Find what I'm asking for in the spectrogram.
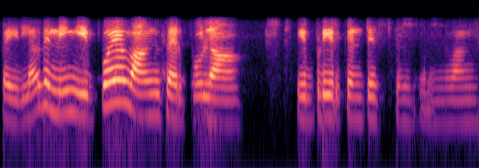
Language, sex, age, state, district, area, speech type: Tamil, female, 18-30, Tamil Nadu, Dharmapuri, rural, conversation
